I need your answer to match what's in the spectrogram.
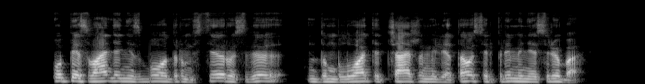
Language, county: Lithuanian, Kaunas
